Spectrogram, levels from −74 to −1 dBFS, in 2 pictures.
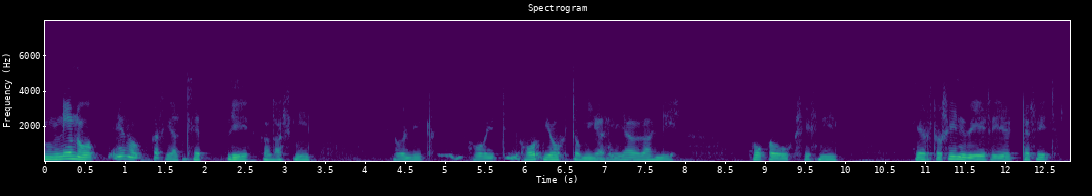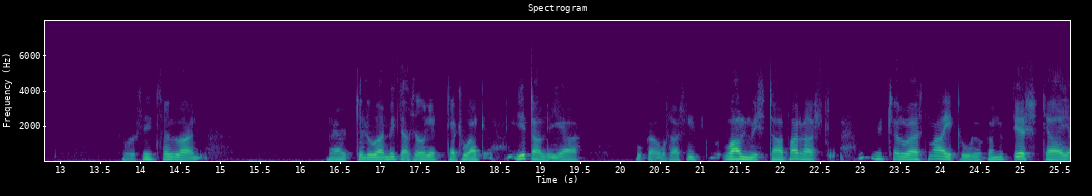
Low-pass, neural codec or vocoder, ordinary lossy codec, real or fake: none; codec, 16 kHz, 2 kbps, X-Codec, HuBERT features, trained on general audio; none; fake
